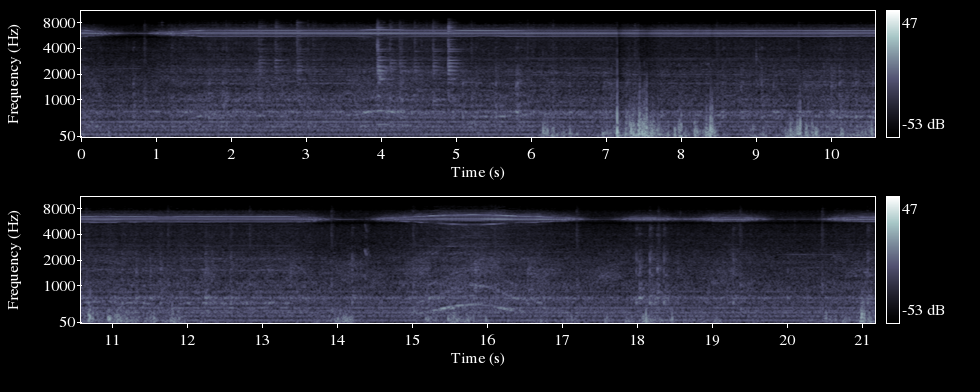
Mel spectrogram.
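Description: A steady high-pitched insect trill, breaking off briefly a few times near the end, with a few low thumps about seven to eight seconds in.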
